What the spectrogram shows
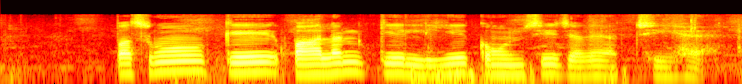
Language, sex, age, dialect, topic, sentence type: Hindi, male, 18-24, Marwari Dhudhari, agriculture, question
